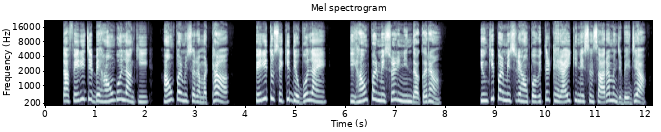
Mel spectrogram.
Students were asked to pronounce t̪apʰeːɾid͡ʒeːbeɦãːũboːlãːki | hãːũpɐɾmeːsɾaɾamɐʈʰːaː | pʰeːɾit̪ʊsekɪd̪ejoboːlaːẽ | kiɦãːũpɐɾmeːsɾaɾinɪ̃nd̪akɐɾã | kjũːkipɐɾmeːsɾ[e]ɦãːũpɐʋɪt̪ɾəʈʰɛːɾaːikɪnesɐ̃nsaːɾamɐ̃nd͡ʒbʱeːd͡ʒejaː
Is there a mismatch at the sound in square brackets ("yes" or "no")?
no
